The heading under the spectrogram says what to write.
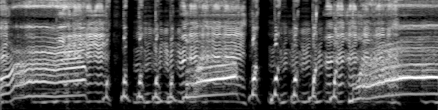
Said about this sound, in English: And the goat was bleating.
